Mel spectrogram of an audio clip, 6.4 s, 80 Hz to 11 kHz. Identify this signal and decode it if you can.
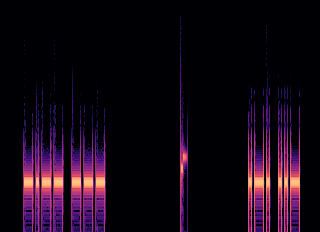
Morse code, heard as a keyed tone, about 20 wpm, 700 Hz. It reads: YO RU
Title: Top Two Letter Combinations in Words 20wpm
